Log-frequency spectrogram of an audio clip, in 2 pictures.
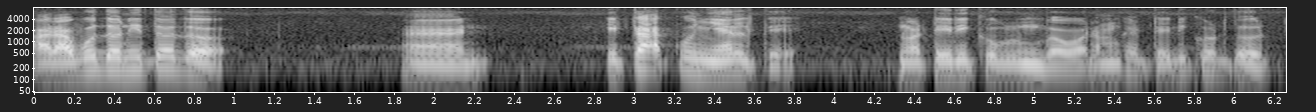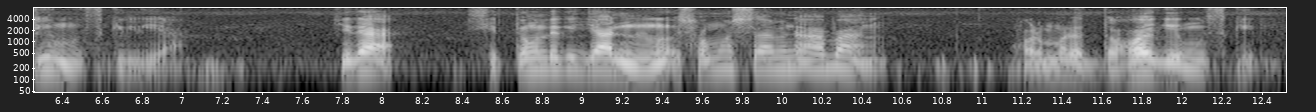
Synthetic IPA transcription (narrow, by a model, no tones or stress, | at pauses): a̰ɾabɔd̪ɔnit̪ɔd̪ɔ | iʈaʔkɔɲɛlt̪ɛ̰ | nɔwaʈeɾikɔbɾunbawa̰ɾamakʰɛʈeɾikɔɾd̪ɔəʈimuskilɡɛ̰ja̰ | t͡ʃid̪a | sit̪ɔŋləɡit̪̚d͡ʒanunuʔsɔmɔsamɛna̰ʔabaŋ | hɔ̰ɽmaɾɔd̪ɔɦɔjɡɛmuskḭl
